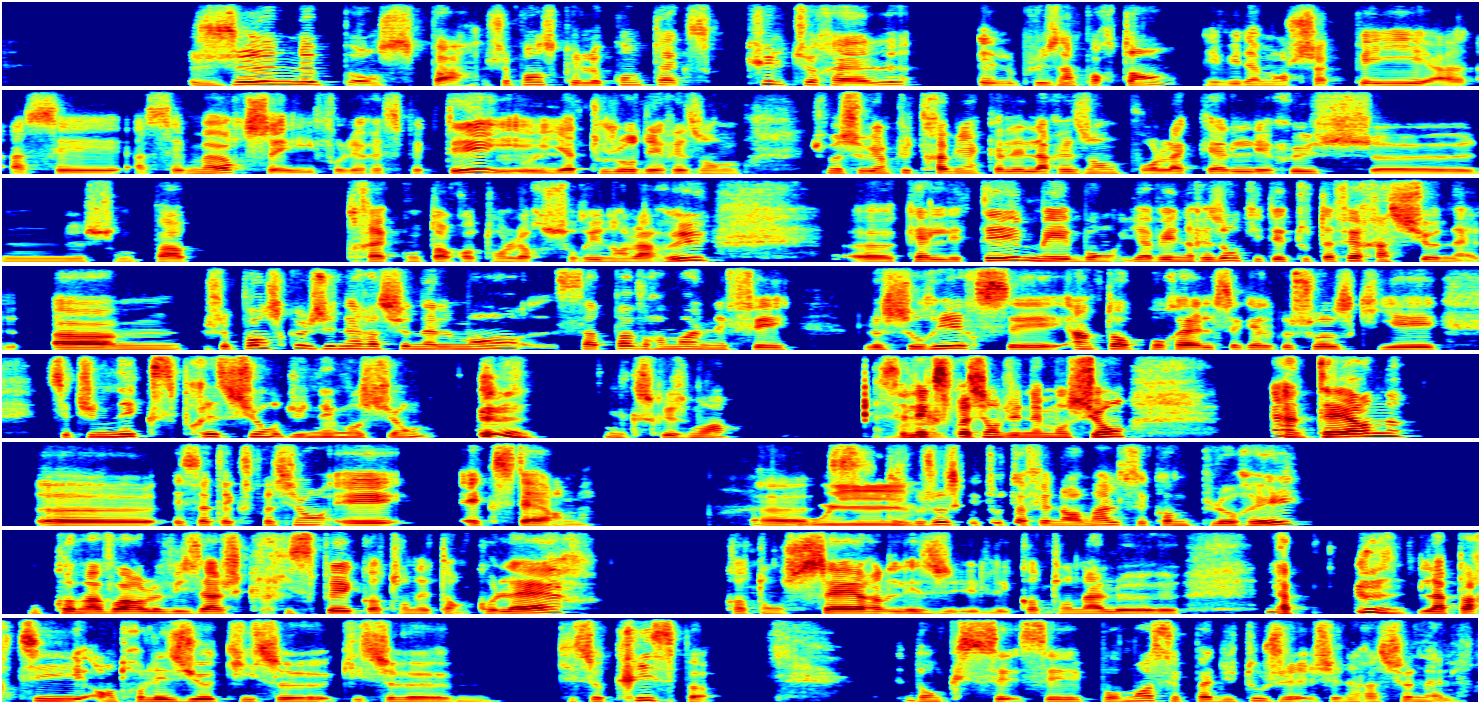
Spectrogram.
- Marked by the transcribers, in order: throat clearing
- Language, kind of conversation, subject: French, podcast, Comment distinguer un vrai sourire d’un sourire forcé ?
